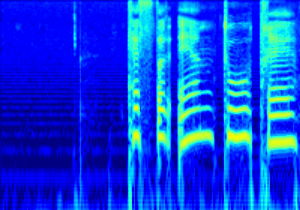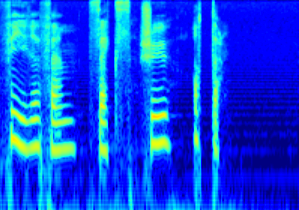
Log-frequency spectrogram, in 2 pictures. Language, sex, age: Norwegian, female, 43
